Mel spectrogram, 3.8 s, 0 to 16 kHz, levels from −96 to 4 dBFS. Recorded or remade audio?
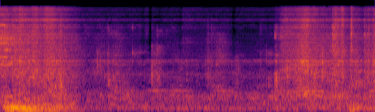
remade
